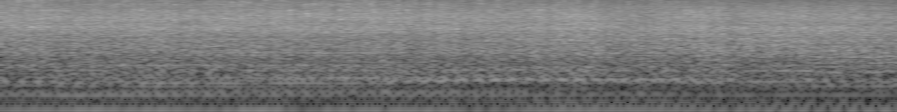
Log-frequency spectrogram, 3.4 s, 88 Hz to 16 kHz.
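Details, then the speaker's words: RWB Porsche 964 Turbo with built engine on new Haltech ECU, idling; uneven lopsided low pulse with one beat missing each cycle; cylinder 6 dead despite changed injectors, plugs, coil leads, traced to a leaking exhaust valve. "We have been battling this problem with cylinder 6 not working."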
